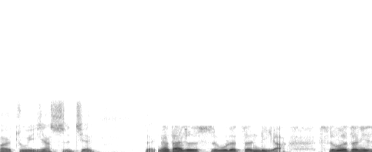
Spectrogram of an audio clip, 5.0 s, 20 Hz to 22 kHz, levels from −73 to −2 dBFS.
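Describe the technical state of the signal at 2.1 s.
At 2.1 s the signal is inside a handover gap running from 2.05 to 2.11 s. As the call switched networks, no speech frames arrived for 60 ms, so the sound fades within a few tens of milliseconds and then goes silent. A waveform shows a flat line and a spectrogram a blank vertical stripe.

From 2.11 s to the end comes a fallback to narrowband. The call leaves HD Voice, whose clean wideband sound fits AMR-WB at 12.65 kbit/s, for what sounds like GSM full rate. Nothing remains above 4 kHz, so the sound turns duller and rougher, and the spectrogram's upper band is cut off sharply.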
